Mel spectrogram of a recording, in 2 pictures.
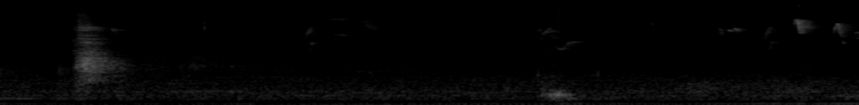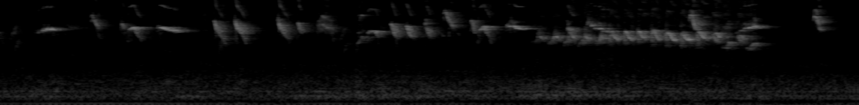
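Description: Goldfinch warming up to song: a click and soft thump, then a quickening run of bright, high twittered and tinkling notes that turns into a rapid liquid warble.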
